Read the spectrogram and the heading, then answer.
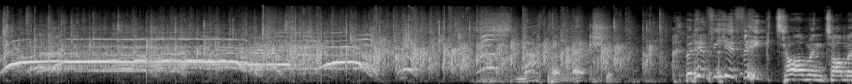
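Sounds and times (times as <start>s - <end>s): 
cheering cries: 0.0s - 6.0s
crowd applauding: 0.0s - 7.7s
laughter: 4.8s - 7.8s
speech: 5.2s - 8.5s.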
